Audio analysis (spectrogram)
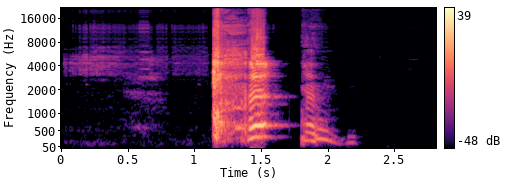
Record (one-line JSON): {"cough_length": "2.8 s", "cough_amplitude": 32768, "cough_signal_mean_std_ratio": 0.32, "survey_phase": "beta (2021-08-13 to 2022-03-07)", "age": "65+", "gender": "Female", "wearing_mask": "No", "symptom_cough_any": true, "symptom_shortness_of_breath": true, "symptom_onset": "8 days", "smoker_status": "Current smoker (1 to 10 cigarettes per day)", "respiratory_condition_asthma": false, "respiratory_condition_other": false, "recruitment_source": "REACT", "submission_delay": "1 day", "covid_test_result": "Negative", "covid_test_method": "RT-qPCR"}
